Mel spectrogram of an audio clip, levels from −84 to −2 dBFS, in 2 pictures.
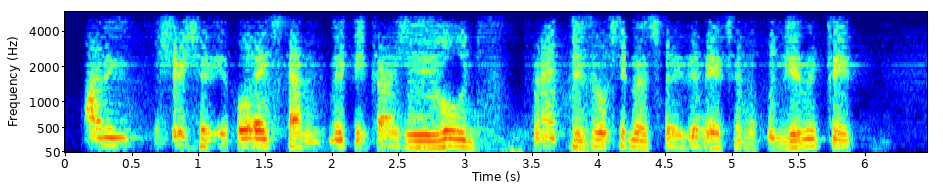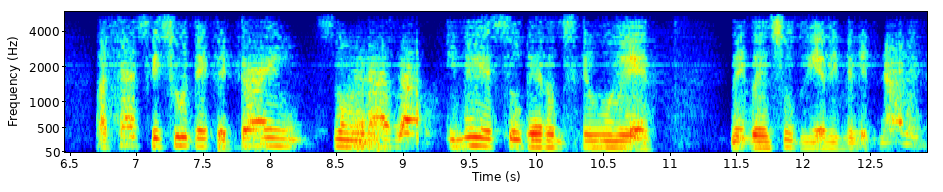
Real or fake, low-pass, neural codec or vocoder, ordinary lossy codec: fake; 5.4 kHz; codec, 44.1 kHz, 0.9 kbps, DAC; none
